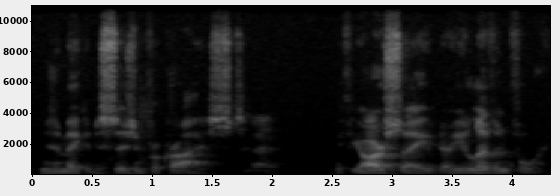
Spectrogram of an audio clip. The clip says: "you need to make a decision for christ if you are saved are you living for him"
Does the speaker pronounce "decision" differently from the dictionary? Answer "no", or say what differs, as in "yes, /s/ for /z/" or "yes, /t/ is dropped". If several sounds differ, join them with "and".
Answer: no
